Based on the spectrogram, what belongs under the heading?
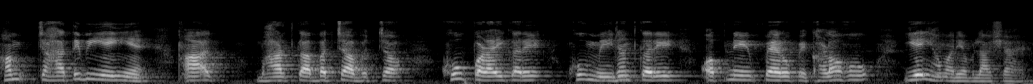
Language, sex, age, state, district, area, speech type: Hindi, female, 60+, Madhya Pradesh, Ujjain, urban, spontaneous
